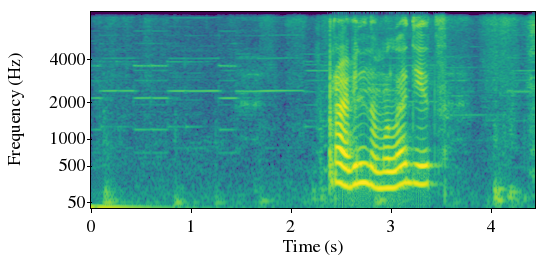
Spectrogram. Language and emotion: Russian, positive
